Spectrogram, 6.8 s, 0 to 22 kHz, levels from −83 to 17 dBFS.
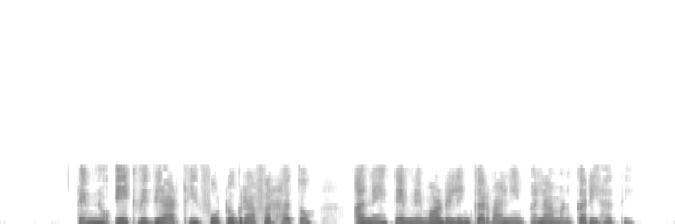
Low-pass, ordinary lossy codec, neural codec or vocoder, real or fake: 7.2 kHz; MP3, 24 kbps; codec, 16 kHz, 2 kbps, X-Codec, WavLM features, trained on Multilingual LibriSpeech; fake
